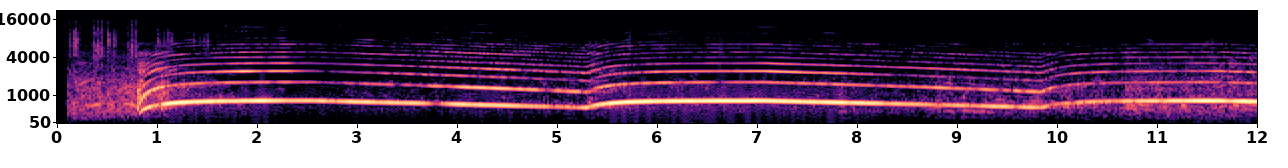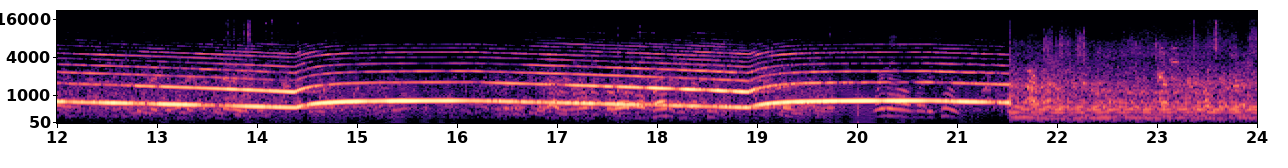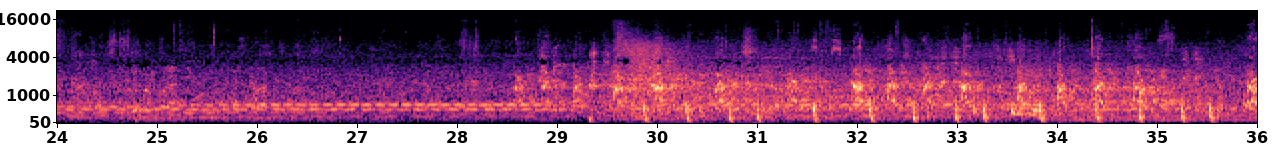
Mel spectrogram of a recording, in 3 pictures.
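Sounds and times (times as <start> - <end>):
siren wailing: 0.8 - 36.0.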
